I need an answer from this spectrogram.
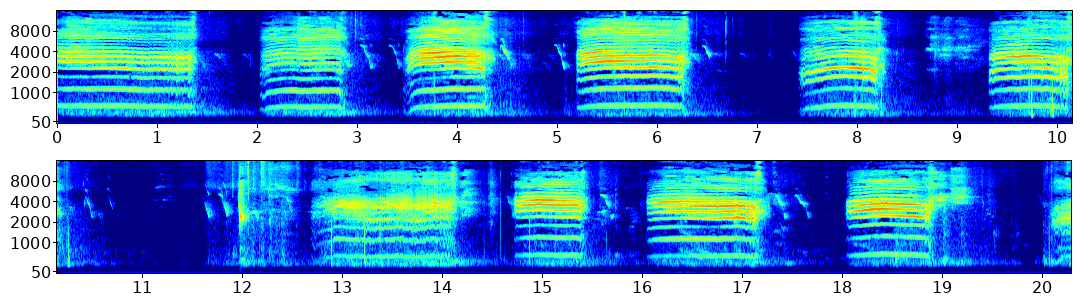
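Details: House cat asking for food, giving about ten loud, harmonic meows one after another, each roughly a second long and spaced every one to two seconds, some rising then falling in pitch, with short silences between.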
